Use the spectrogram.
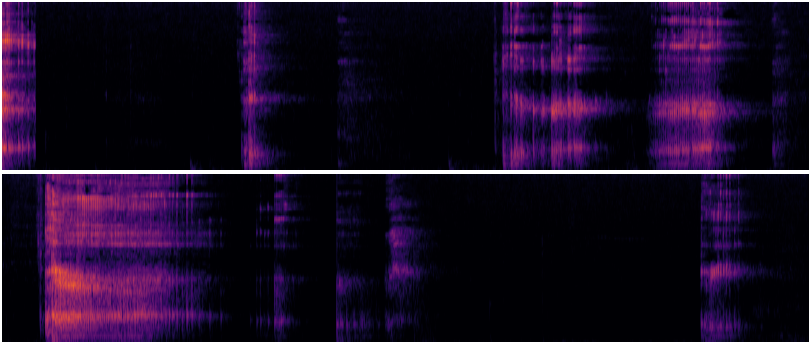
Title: Gurgly burps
